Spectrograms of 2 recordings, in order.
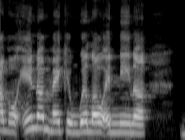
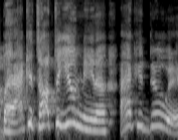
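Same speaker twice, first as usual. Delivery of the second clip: higher, pleading mock of a timid girl; mocking Willow; 7 semitones higher than usual. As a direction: imitate Willow insisting she can manage, with scorn. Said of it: "I cannot stand the Willow character".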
